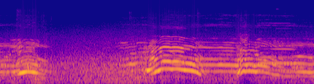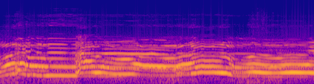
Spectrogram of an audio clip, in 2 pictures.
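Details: Dogs singing in a car: a series of arching, wavering howls repeated every second or so, each sliding up then down, overlapping and continuing throughout.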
